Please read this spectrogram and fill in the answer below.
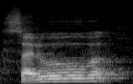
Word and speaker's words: सरूव: णीय सरूव, रा में बड़े हो की मात्रा, सरूव चुओ, चुओ।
